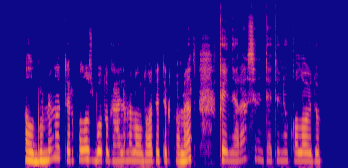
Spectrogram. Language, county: Lithuanian, Kaunas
